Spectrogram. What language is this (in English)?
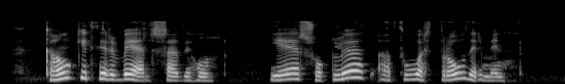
Icelandic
